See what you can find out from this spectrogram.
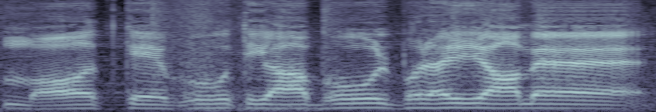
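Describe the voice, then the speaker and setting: A man voicing a menacing severed-headed male ghost in a horror story, with a drawn-out, threatening delivery. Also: on the low side, steady tone. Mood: gloating menace. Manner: slow, drawn-out menacing delivery with evil cackles. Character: menacing severed-headed ghost, growling villain of a haunted maze. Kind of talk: dramatised Hindi horror story acting. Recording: music under the voice.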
